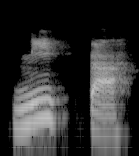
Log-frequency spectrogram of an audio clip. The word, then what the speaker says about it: mitä: Mitä. I think that's, it's a very in the front kind of a word, but it's very quick.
